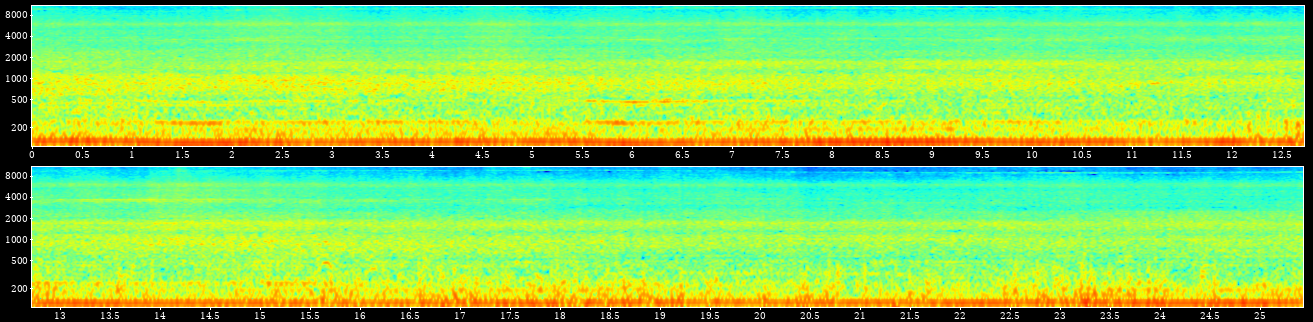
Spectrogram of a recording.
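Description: Chopped crop rushes and hisses through a harvester's spout into a trailer.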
